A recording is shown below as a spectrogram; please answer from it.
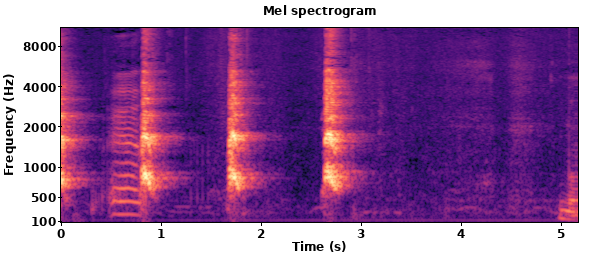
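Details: A frightened Doberman reacting to a prank: a short tonal whine-like sound, then three sharp, explosive barks about one second apart, followed by silence and a faint low sound at the end.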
